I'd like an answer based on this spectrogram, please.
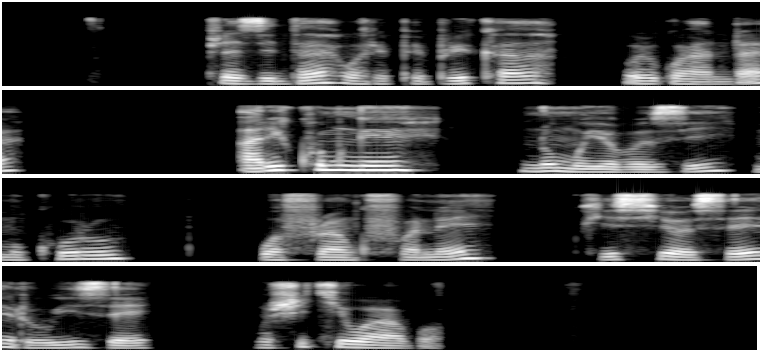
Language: Kinyarwanda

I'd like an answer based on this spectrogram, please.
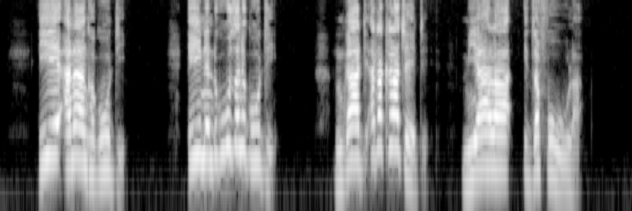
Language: Nyanja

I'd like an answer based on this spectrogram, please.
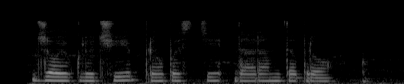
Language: Russian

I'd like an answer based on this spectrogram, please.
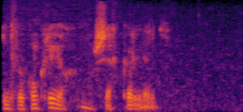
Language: French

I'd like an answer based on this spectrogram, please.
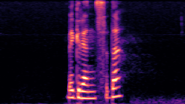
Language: Norwegian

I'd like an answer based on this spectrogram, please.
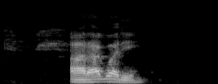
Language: Portuguese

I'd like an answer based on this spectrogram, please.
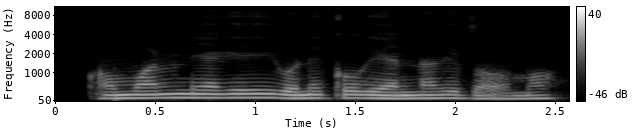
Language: Kikuyu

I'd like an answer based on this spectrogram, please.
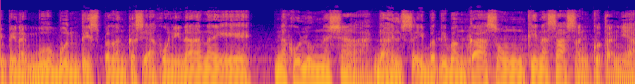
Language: Filipino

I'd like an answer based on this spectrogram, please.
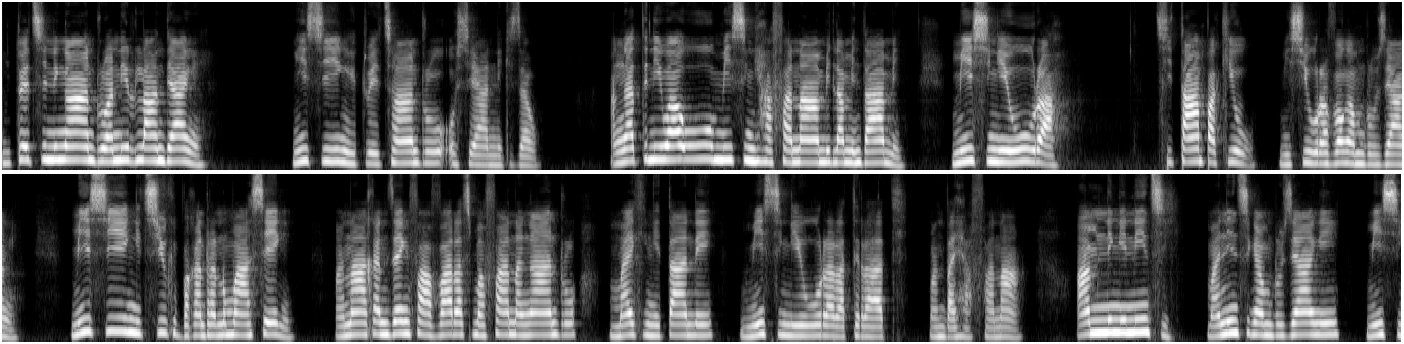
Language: Masikoro Malagasy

